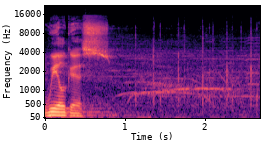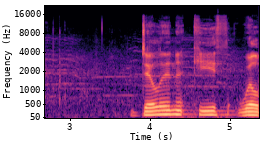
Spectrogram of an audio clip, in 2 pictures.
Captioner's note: cheering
